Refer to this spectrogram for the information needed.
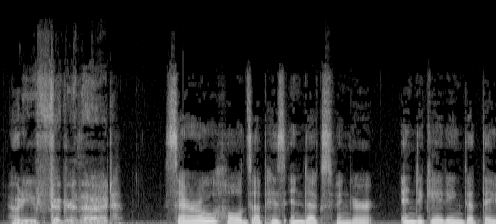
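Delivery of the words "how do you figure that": put-on lower, scornful young man's voice; surly Bakugo. A narrator's reading. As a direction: grumble it down at the manager. Bakugo challenges Sero.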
